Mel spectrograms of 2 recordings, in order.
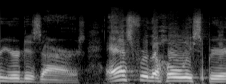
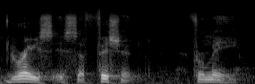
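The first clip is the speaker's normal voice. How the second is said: quiet; 4 semitones lower, 7 dB quieter than usual. Pretend. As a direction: let the words sink down softly. Prayer softens to surrender.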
